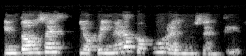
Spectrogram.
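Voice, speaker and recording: A woman's voice: high-pitched, normal speed, mellow. A woman with a Colombian accent leading a spiritual study group, explaining step by step and asking rhetorical questions that she then answers herself. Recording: roomy, slightly dull recording.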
